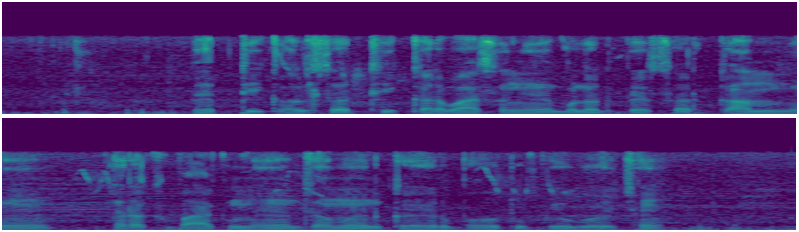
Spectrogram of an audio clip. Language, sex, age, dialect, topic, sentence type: Maithili, male, 18-24, Bajjika, agriculture, statement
